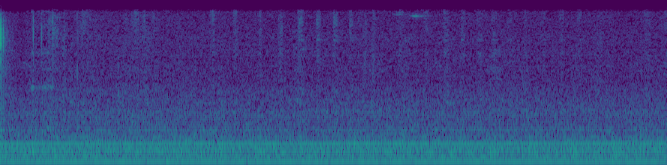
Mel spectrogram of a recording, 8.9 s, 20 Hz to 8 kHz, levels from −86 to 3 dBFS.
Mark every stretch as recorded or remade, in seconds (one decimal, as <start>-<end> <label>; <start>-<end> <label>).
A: 0.0-8.9 recorded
